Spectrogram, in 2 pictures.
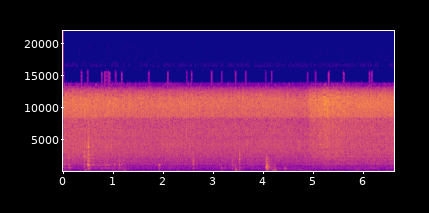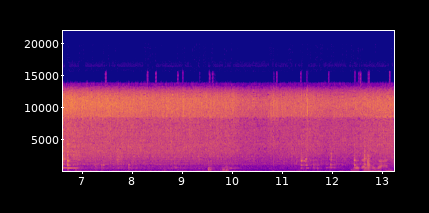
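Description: Beef for caldereta sautés in a pan under a constant loud sizzle, with scattered clicks and scrapes from stirring breaking through the hiss.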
